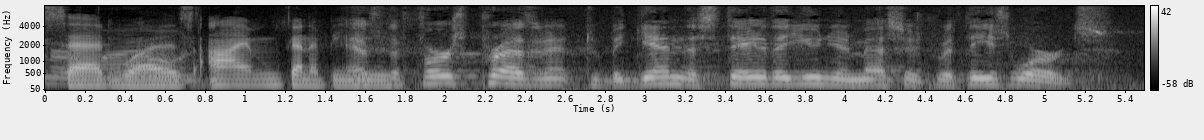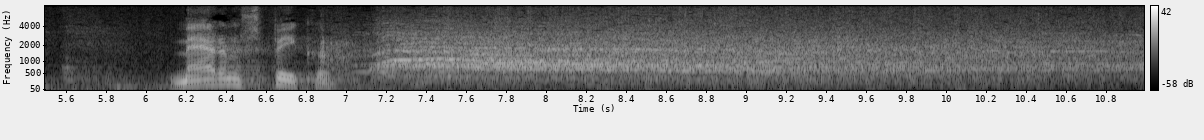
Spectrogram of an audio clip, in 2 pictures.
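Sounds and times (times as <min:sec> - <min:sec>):
speech: 0:00.1 - 0:05.4, 0:06.1 - 0:07.2
lawmakers applauding in the House chamber: 0:07.0 - 0:10.9.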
